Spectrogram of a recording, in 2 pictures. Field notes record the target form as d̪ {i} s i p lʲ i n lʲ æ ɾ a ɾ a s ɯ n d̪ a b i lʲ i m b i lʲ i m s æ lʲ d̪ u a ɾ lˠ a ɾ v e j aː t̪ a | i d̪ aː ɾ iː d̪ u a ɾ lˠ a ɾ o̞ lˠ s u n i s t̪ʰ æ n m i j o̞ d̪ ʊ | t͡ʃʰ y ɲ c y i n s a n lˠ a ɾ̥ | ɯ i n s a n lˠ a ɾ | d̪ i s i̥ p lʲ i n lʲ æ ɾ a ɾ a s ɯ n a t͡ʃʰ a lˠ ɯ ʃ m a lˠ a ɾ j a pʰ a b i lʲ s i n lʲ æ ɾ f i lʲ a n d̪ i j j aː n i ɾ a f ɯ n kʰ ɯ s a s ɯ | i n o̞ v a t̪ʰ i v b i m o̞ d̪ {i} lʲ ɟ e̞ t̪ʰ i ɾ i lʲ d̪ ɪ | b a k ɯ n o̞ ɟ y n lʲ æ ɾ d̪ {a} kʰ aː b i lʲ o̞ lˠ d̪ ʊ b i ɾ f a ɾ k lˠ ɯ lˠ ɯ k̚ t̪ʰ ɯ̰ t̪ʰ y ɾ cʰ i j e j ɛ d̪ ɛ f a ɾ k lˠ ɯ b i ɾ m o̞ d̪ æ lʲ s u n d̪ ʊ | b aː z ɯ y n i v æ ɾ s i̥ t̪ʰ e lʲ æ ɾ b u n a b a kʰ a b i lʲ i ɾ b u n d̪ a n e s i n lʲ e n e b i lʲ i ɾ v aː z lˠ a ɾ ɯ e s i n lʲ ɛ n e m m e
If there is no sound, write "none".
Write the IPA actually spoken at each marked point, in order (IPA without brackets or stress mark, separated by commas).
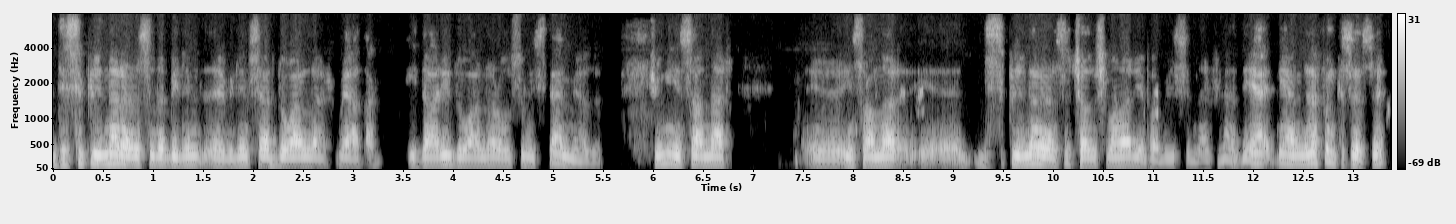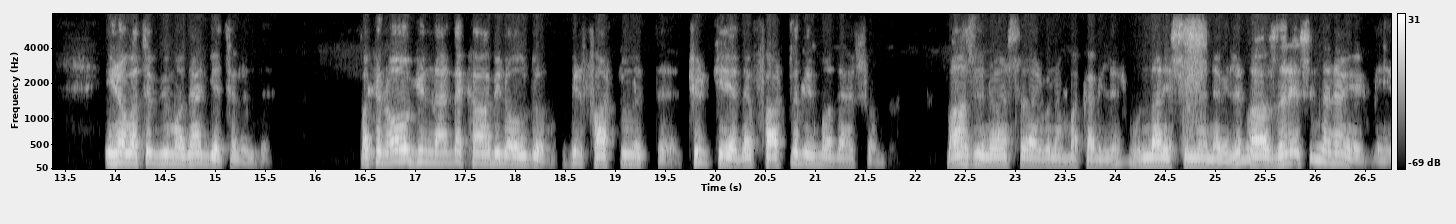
i, æ, ɛ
